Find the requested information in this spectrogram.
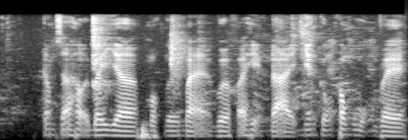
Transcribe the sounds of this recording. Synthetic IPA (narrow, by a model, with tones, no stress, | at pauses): t͡ɕɔ˧wŋ͡msa̰ː˧˥ɦo̰˧˨jɓə˧jzəː˨˩mo˨˩t̚ŋɨ˨˩əjmɛ̰ː˧˨vɨ˨˩əfaː˧˥t̚hḭ˧˨ənɗa̰ː˧˨jɲɨ˧ŋkʊ̰˧˥ŋ͡mxə˧wŋ͡mɓʊ̰˧˨ŋ͡mve˨˩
